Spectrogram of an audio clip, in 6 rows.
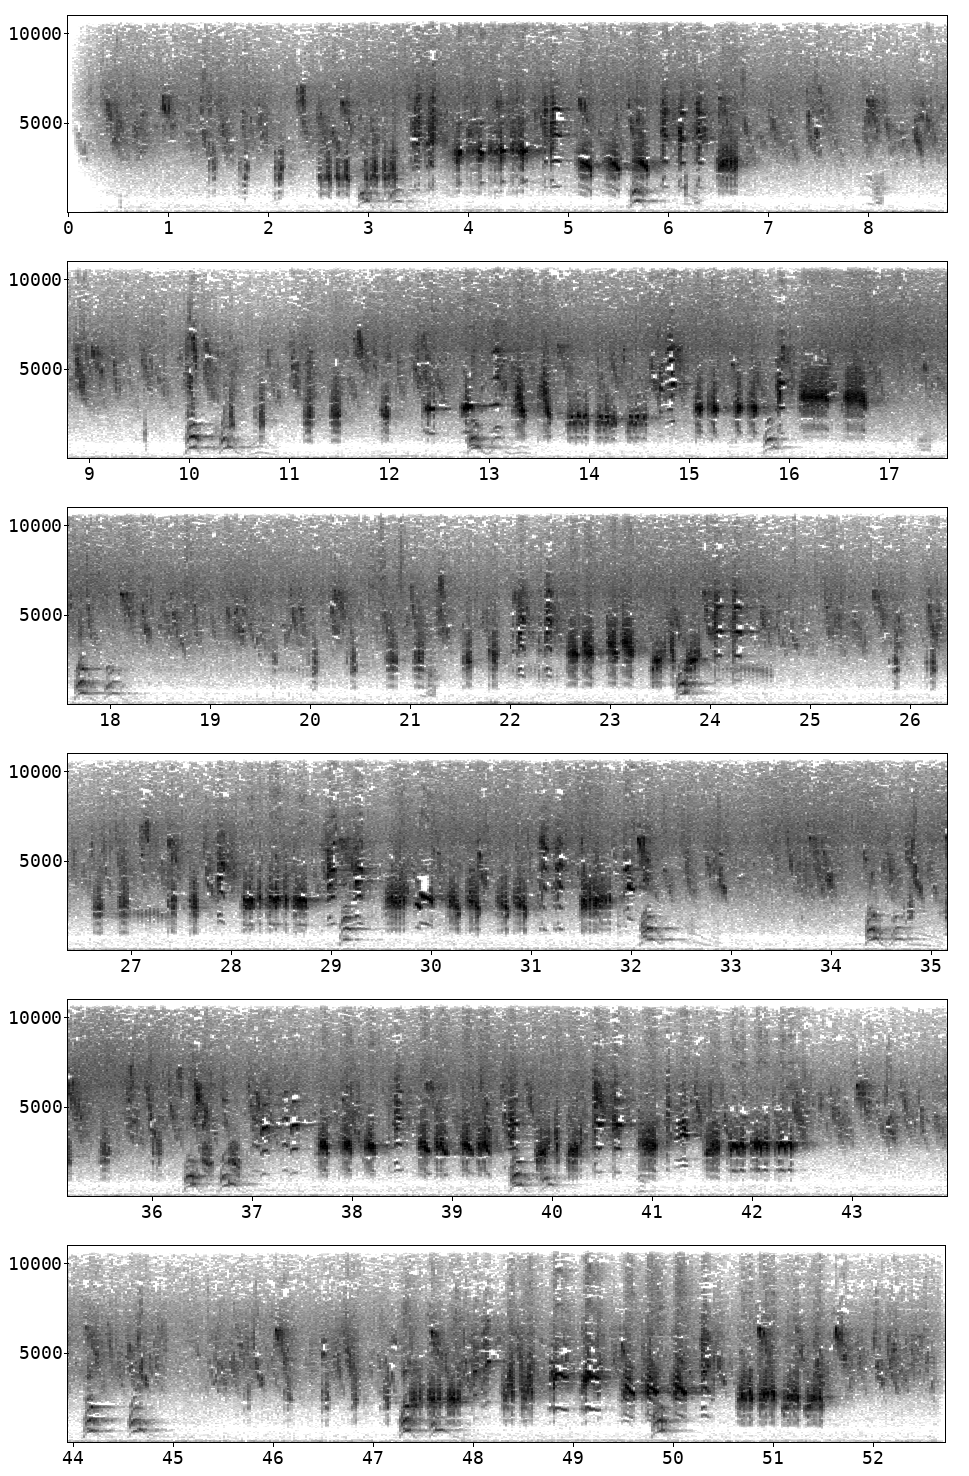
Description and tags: dog frog
the sound of a far country farm whit a dog and birds and frog recorded with Marantz PMD660 and internal microphone
dog, birds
